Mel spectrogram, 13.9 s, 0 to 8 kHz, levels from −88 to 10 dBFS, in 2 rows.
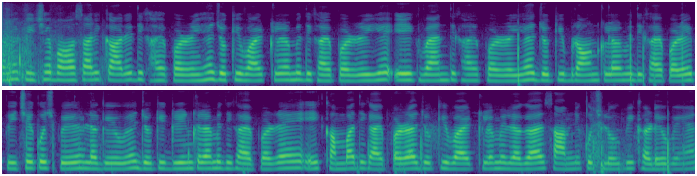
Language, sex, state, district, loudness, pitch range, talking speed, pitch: Hindi, female, Bihar, Vaishali, -17 LUFS, 205-225 Hz, 290 wpm, 215 Hz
